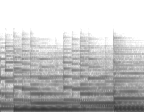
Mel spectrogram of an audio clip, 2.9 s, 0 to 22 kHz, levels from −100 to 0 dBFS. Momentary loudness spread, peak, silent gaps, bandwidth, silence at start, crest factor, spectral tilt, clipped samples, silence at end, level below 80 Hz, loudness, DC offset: 5 LU; -16 dBFS; none; 5.2 kHz; 0 s; 12 dB; -11 dB/octave; under 0.1%; 0 s; -46 dBFS; -29 LUFS; under 0.1%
